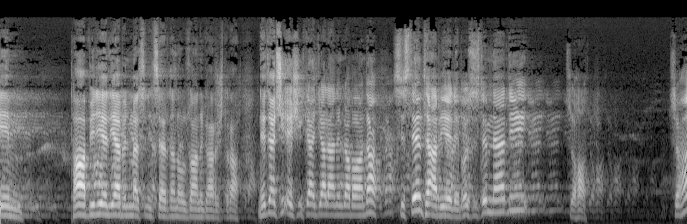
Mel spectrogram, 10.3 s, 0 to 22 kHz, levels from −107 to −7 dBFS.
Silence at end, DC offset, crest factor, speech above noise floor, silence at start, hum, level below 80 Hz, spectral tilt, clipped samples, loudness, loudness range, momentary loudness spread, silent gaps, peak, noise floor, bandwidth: 0 s; under 0.1%; 24 dB; 40 dB; 0 s; none; -84 dBFS; 0 dB/octave; under 0.1%; -24 LUFS; 5 LU; 20 LU; none; -4 dBFS; -67 dBFS; 16 kHz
